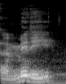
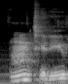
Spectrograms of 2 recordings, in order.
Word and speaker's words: Amiti: That is pronounced Amiti, not Umtiti like Samuel Umtiti, center back for Barcelona, or not like a pair of...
